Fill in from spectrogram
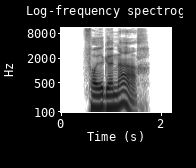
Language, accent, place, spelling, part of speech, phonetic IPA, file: German, Germany, Berlin, folge nach, verb, [ˌfɔlɡə ˈnaːx], De-folge nach.ogg
- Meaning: inflection of nachfolgen: 1. first-person singular present 2. first/third-person singular subjunctive I 3. singular imperative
